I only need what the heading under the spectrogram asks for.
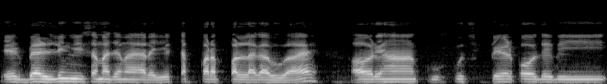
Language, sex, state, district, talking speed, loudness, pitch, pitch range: Hindi, male, Madhya Pradesh, Katni, 195 wpm, -16 LUFS, 120 Hz, 115-125 Hz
